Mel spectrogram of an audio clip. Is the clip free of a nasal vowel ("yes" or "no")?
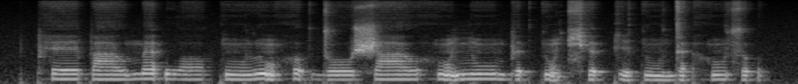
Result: no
